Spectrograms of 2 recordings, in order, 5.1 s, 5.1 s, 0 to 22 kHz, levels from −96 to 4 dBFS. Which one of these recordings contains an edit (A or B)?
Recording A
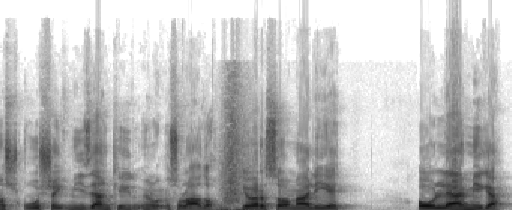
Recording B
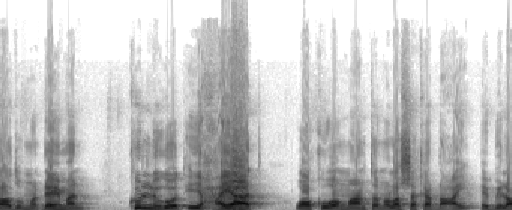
A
